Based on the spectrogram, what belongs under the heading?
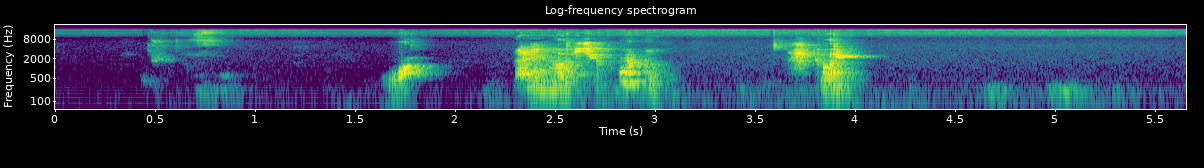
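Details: Indoor parrot swearing at a cat: a run of raspy, voice-like syllables, one sharp call then a rapid string of chattering word sounds, ending with a quieter murmur.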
